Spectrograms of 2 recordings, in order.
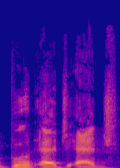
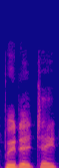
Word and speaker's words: Buttigieg: All right, so you pronounce it boot, B-O-O-T, edge, edge. – Buttigieg.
